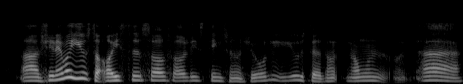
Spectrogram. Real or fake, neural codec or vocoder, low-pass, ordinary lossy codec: fake; codec, 16 kHz in and 24 kHz out, 0.9 kbps, LongCat-Audio-Codec, four codebook decoder; 7.2 kHz; Opus, 24 kbps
